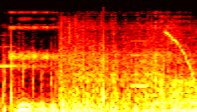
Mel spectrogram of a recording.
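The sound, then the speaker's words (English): Bombs explode in a video game: a loud, chaotic barrage of layered blasts and crashes, with a high whistling tone sliding steeply downward near the end. “Annoying bombs. Also. Annoying bombs. Ooh. I'm gonna get hit. So I basically spawned a whole bunch of bombs.”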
